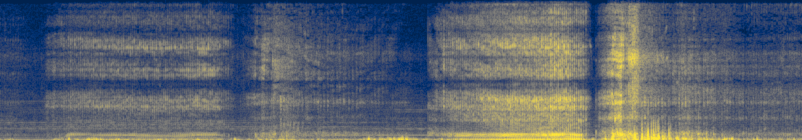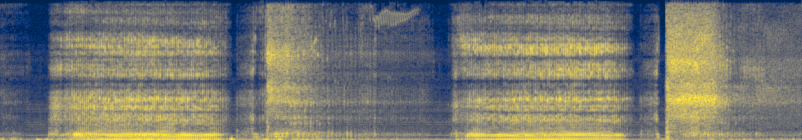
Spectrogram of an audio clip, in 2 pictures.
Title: snore. #snoring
